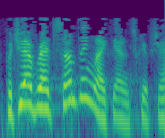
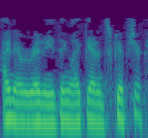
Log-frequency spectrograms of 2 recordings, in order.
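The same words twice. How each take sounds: First: Louder, higher push on "you have read"; emphatic rebuttal. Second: Quick, offhand quote of a skeptic; mock doubter's objection. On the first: Real, not acted. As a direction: hit back at the objection with force. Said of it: "preacher rebuts the objection". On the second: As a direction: toss off the objection fast like a doubter. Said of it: "You say".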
